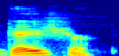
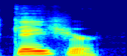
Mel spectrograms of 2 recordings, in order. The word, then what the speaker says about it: Gasior: that it just slips right off a ton gazer rather than pronounce the rather than pronouncing the vowels easier it's gazer correct yes Wow it's actually a Polish name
